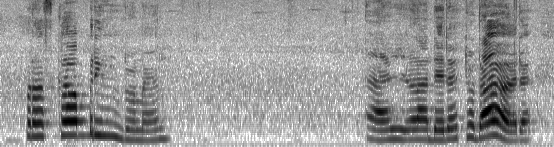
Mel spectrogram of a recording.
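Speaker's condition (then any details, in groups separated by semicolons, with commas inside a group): Cerebral palsy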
